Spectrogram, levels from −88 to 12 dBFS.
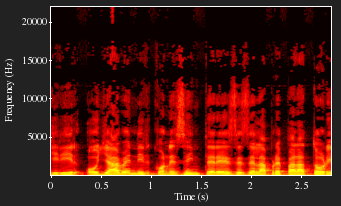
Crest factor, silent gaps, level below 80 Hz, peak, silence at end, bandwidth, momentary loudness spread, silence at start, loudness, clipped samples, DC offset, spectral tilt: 14 dB; none; -30 dBFS; -4 dBFS; 0 s; 16.5 kHz; 5 LU; 0 s; -18 LUFS; under 0.1%; under 0.1%; -7 dB/octave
